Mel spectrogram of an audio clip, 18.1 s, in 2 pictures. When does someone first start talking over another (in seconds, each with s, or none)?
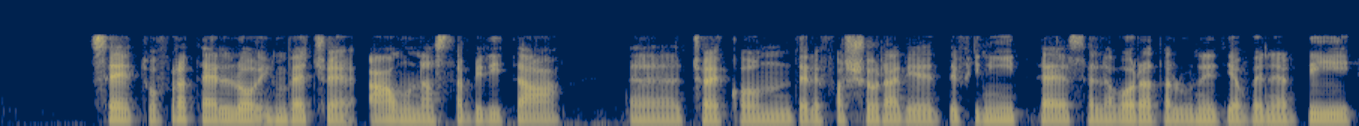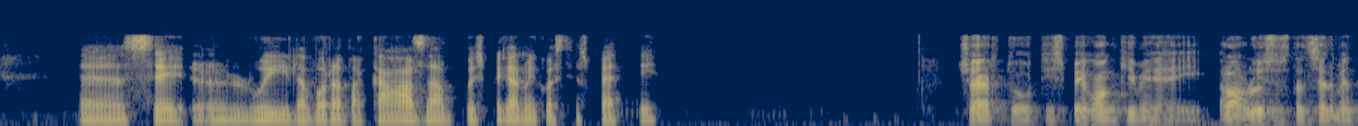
none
